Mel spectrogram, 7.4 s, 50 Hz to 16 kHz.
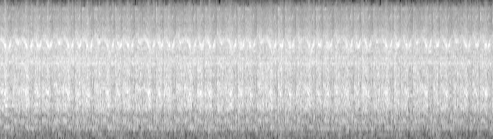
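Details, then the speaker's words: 2014 Toyota Camry SE bought at auction, new starter fitted, partly reassembled: fast even cranking around three turns a second goes on without catching; cranks no start, owner suspects throttle body, later fires on starting fluid, suggesting no fuel. "all right since the car is not cranking i think we just need to go to like start from the beginning check each little thing we need spark we need air we need exhaust and we need fuel"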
